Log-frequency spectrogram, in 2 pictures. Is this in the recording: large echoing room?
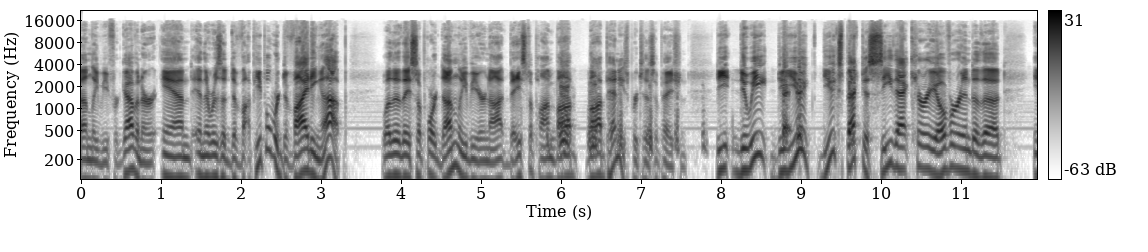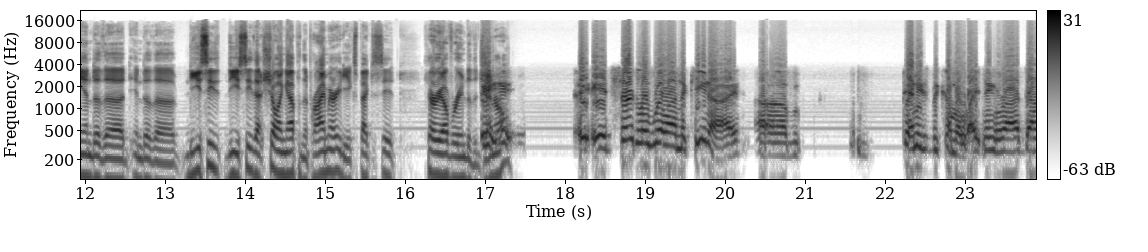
no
